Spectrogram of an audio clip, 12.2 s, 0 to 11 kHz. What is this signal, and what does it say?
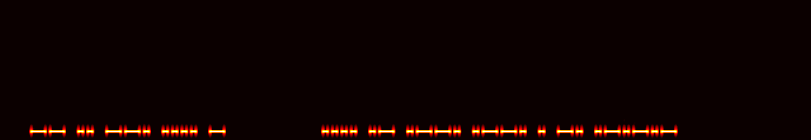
Morse code, heard as a keyed tone, about 17 wpm, 700 Hz. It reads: MIGHT HAPPEN.
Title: 3x Word-Spacing - Sentences from Top 400 Words - 17wpm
